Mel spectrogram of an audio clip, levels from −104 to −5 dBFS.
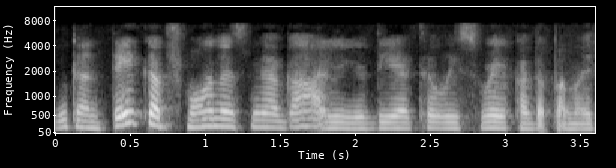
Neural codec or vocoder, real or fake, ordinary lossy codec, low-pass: codec, 16 kHz, 1.1 kbps, Voila-Tokenizer; fake; AAC, 32 kbps; 7.2 kHz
